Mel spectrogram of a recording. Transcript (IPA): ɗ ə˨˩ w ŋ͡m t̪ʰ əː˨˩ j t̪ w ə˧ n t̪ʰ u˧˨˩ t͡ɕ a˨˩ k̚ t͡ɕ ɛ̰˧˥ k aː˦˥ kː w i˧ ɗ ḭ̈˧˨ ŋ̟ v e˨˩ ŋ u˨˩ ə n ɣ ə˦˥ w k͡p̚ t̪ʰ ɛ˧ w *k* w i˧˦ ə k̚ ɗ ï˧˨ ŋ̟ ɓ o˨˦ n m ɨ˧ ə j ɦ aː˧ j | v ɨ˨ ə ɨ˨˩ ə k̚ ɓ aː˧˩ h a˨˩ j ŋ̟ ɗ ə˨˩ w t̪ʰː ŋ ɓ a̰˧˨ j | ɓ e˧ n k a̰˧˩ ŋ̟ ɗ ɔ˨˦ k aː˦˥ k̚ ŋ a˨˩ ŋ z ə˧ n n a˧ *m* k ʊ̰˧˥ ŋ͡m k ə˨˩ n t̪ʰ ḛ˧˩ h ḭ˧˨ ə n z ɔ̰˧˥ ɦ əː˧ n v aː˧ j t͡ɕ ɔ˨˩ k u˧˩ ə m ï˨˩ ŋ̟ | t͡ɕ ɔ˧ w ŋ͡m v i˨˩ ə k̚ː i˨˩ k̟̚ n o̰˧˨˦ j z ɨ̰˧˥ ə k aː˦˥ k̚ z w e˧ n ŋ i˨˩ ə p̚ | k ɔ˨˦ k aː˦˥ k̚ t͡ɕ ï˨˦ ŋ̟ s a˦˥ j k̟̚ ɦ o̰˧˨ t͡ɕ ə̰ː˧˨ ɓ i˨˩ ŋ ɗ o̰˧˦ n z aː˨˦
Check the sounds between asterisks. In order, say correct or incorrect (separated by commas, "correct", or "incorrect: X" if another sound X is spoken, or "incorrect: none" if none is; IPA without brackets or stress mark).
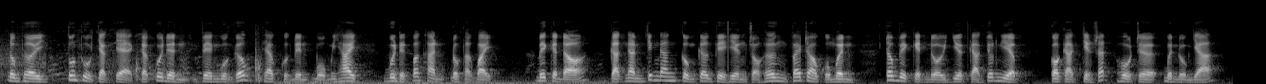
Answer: correct, incorrect: ŋ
